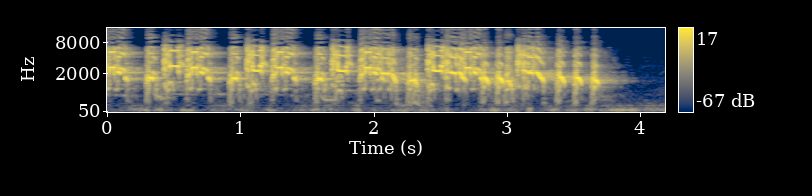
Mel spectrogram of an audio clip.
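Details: Grey francolin calling: loud, harsh, scratchy notes tumbling out in rapid, uneven bursts for nearly four seconds before stopping, with nothing else audible.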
